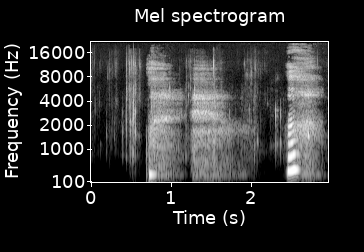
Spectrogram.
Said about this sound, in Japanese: こうして、ボディーソープで手の中をぬるぬるにして、 しっかり泡立ててから、これでおちんちんを包んでいくの。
